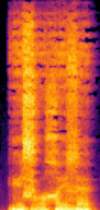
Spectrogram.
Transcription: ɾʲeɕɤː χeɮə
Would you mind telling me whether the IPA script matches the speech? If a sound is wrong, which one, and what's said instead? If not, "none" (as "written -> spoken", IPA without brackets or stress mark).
ə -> ɛ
